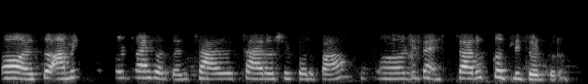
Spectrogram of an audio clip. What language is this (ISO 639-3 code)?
kok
